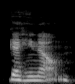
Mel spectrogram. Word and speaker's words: Gehinnom: And that's sort of reminiscent of, and please correct my pronunciation here, Gehinnom. Yeah, no, that was perfect.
